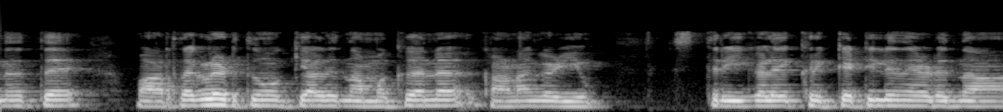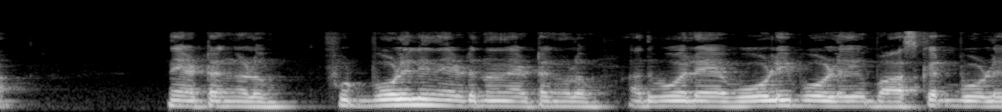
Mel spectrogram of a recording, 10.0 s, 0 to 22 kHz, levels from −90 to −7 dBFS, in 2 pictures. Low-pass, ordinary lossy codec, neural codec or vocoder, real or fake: none; none; none; real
